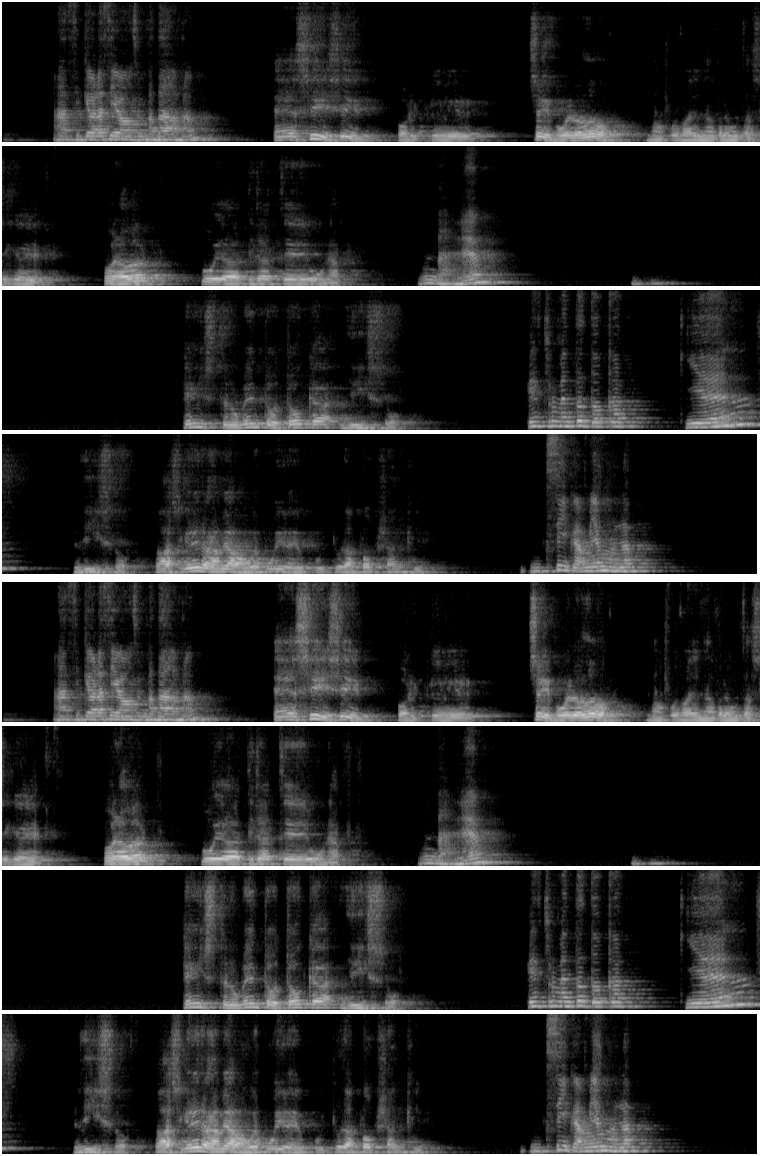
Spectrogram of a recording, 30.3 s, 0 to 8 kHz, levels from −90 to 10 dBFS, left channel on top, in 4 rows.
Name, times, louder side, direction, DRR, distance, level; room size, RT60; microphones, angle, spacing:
voice 1, 0.5-2.0 11.7-12.6 20.4-21.5 22.0-22.7 28.0-29.1, right 1 dB, 10° right, 3.5 m, -26 dB
voice 2, 2.7-3.7 4.0-4.7 5.3-6.1 6.4-8.0 8.6-9.1 9.6-11.0 13.9-14.2 17.0-19.1 23.5-24.0 24.3-27.0, right 3 dB, 60° right, 1.5 m, -22 dB
28.0 x 20.0 x 7.1 m
head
